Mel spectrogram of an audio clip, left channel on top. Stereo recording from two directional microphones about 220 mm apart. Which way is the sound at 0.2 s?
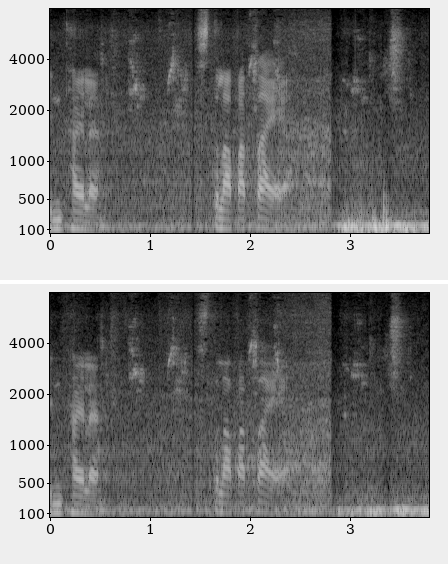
5° left (ahead or behind).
